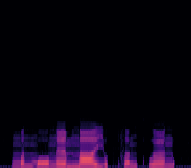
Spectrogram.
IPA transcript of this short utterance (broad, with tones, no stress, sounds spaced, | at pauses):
m ɐ˨ n m ɔː˧ n̪ ɛː˥ m n̪ aː˥ j ʊ˧ k̚ t͡s ɐ˨ ŋ kʷʰ œː˥ n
